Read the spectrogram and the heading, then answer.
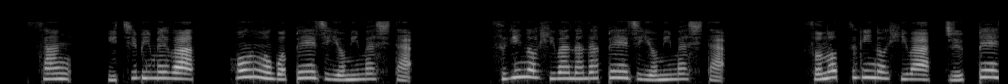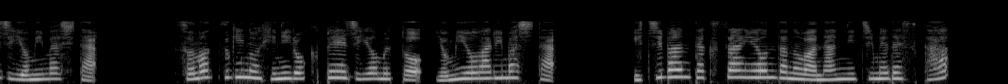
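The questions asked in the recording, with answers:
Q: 一番たくさん読んだのは何日目ですか?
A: 3日目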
